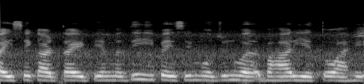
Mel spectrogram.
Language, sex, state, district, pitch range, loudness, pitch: Marathi, female, Maharashtra, Sindhudurg, 185-200 Hz, -15 LUFS, 190 Hz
